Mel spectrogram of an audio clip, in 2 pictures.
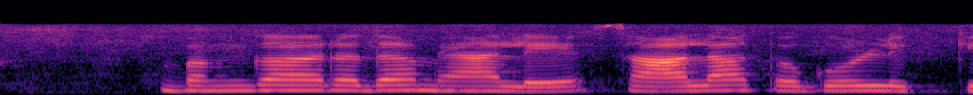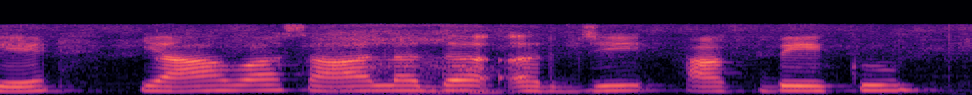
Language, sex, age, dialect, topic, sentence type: Kannada, female, 31-35, Dharwad Kannada, banking, question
